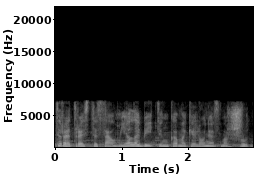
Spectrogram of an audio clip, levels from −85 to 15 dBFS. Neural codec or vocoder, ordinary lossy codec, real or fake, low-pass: vocoder, 22.05 kHz, 80 mel bands, Vocos; MP3, 64 kbps; fake; 7.2 kHz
